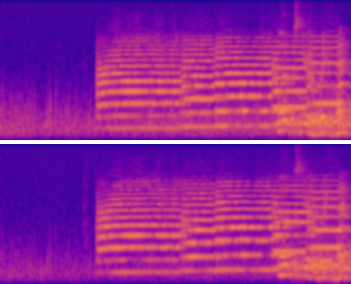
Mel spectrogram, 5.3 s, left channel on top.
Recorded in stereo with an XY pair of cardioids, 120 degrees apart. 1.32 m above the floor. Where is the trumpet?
25° left, 2.5 m.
